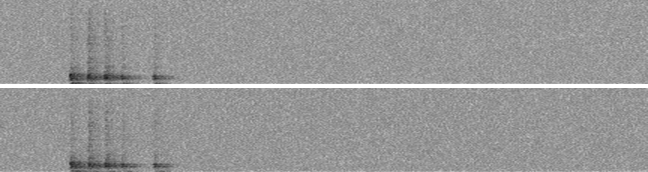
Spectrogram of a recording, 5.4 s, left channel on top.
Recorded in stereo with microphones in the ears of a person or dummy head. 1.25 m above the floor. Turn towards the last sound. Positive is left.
turn(degrees=50)  # may be behind; listen again after turning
